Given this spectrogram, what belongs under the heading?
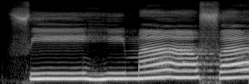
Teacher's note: Ma hukumnya mad thabi'i dzahiri karena ada alif didahului harakat fathah. Cara bacanya panjang dua harakat.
